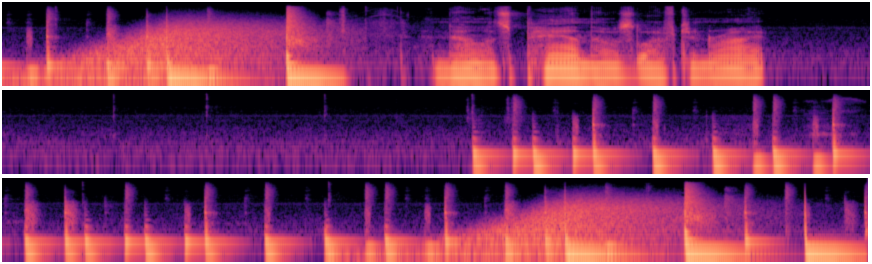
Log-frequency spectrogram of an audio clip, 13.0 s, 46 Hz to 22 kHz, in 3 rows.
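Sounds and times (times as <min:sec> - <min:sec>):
drum-machine beat: 0:00.0 - 0:01.8, 0:06.7 - 0:13.0.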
